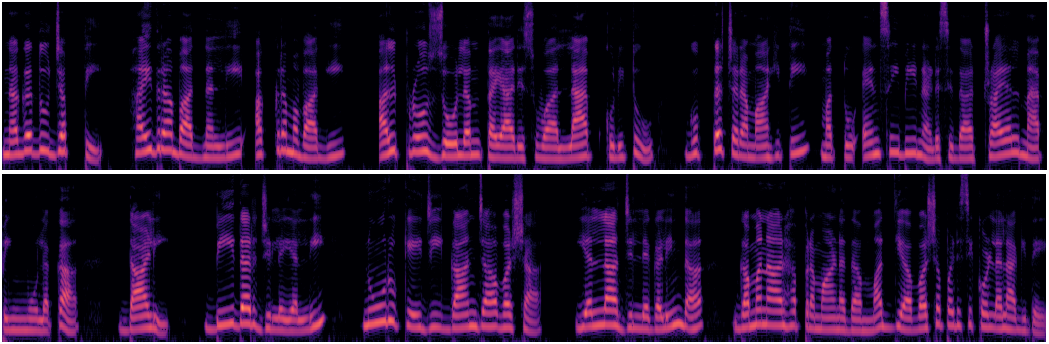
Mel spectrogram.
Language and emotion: Kannada, neutral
